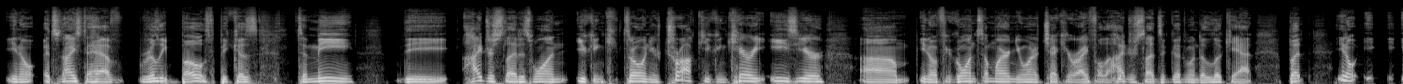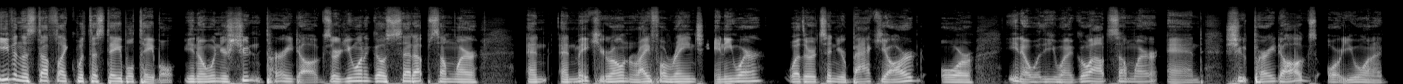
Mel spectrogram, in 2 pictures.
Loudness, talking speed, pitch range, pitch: -17 LUFS, 230 wpm, 110-140 Hz, 125 Hz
